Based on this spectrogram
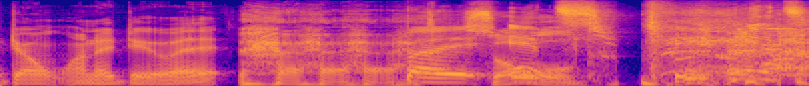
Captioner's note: laughs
